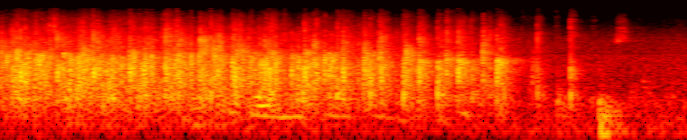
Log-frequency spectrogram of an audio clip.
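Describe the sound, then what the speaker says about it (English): A crowd applauds at a gathering where a reverend introduces a guest speaker, dense steady clapping from many hands that thins into scattered claps near the end. "Big round of applause, please"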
